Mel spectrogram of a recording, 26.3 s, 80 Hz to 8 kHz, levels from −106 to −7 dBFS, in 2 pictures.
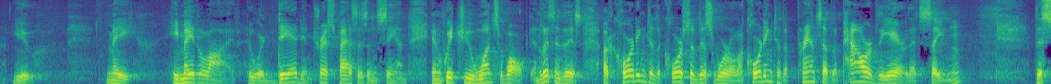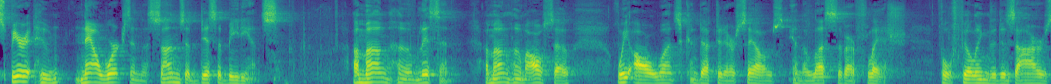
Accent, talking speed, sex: American, 160 wpm, male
